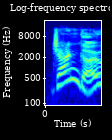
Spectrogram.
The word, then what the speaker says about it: Django: Fox's Jango tellingly when D Jango tells him that the D in his name is silent he retorts with I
